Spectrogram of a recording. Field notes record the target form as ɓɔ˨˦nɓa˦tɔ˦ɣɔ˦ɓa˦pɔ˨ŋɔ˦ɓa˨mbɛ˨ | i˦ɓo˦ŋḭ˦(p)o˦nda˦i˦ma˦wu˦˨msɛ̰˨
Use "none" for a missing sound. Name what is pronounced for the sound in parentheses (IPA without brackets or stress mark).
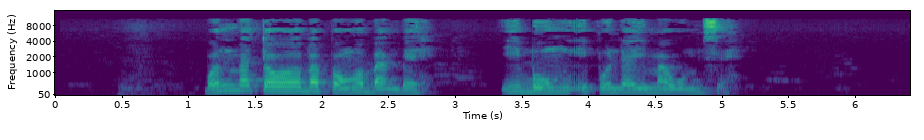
p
